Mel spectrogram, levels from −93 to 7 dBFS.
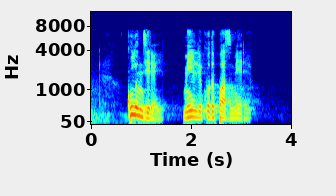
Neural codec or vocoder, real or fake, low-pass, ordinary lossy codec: none; real; 7.2 kHz; Opus, 64 kbps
